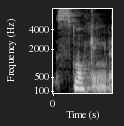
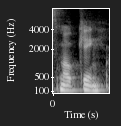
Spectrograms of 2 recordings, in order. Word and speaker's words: smoking: Så gillade jag att du uttalade just smoking rätt. – Ja, du menar inte smoking? – Mm. – Nej, för det handlar inte om rökning.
